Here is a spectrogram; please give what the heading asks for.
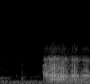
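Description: A dog growls low, starting abruptly after a brief quiet moment and holding steady for under a second, with no talking.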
